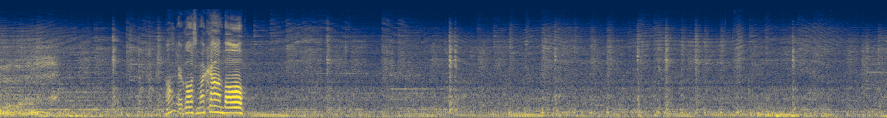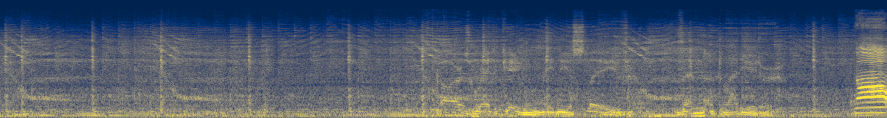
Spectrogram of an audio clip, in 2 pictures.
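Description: Electronic pinball sounds chime and clatter over music.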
